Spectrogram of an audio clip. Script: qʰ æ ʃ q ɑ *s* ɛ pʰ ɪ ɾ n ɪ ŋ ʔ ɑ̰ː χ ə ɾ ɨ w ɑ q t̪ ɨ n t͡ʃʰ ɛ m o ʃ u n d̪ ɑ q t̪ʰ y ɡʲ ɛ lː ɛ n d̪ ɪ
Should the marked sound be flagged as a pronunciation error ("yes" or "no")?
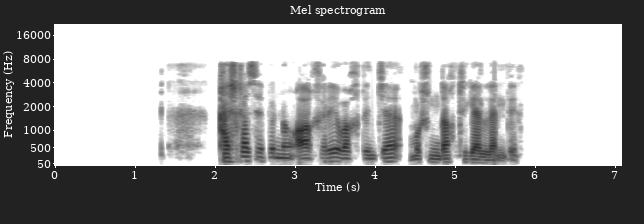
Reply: no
